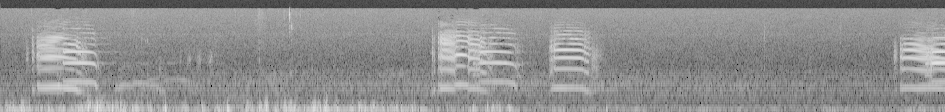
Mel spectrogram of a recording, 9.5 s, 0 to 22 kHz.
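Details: Common cranes on 16 February 2020 give loud, trumpeting calls in short bursts of two or three notes, several seconds apart, over a low rumble of wind.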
